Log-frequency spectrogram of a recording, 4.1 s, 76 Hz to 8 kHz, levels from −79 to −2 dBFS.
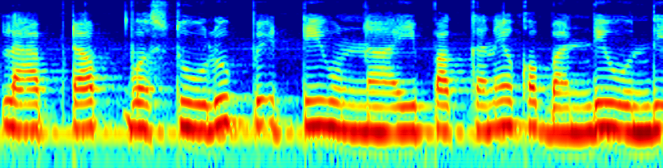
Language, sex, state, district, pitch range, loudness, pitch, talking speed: Telugu, female, Telangana, Mahabubabad, 210-235 Hz, -14 LUFS, 225 Hz, 115 wpm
